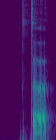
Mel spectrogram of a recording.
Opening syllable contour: low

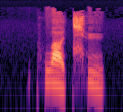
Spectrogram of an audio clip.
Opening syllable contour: falling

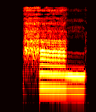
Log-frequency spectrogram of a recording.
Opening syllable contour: low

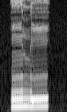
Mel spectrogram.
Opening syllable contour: high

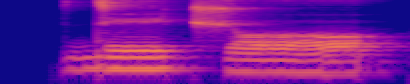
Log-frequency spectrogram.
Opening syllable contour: high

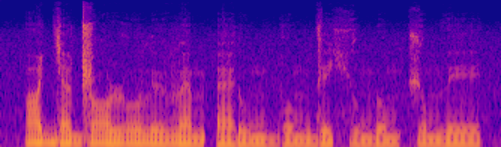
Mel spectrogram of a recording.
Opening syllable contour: high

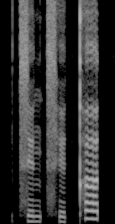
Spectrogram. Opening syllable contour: low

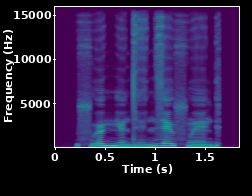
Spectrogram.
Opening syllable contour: rising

